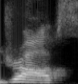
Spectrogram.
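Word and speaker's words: draughts: This is actually drafts. You pronounce it as drafts.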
